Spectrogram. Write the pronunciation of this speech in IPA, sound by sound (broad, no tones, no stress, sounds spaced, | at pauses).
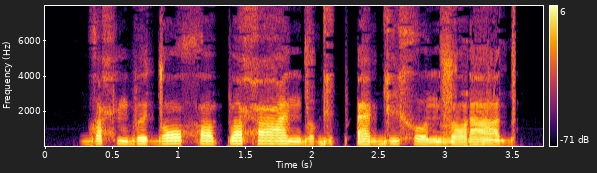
ɡ ɤ ħ m b ø d ɔ x ɒ p ɒ ħ ʕ æ n d ɤ ɡ i p ʔ æ ɡ i x ɤ n z ɒ ɾ a d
